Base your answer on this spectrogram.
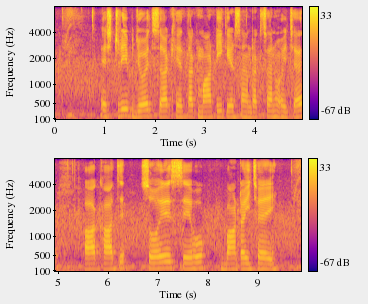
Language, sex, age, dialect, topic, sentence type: Maithili, male, 18-24, Bajjika, agriculture, statement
